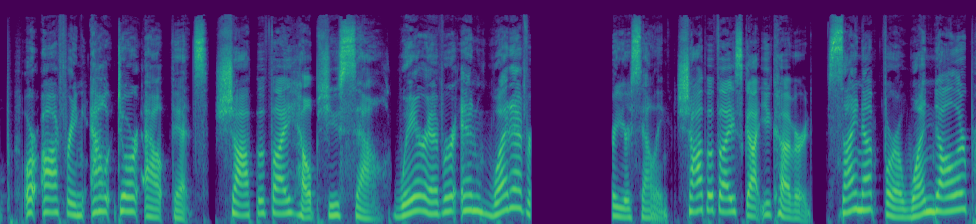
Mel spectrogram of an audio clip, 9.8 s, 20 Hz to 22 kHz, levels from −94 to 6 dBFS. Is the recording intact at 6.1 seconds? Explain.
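No, at 6.1 s you're right at the tail of a playback stall. The speech cuts out mid-flow at 5.29 s and stays silent until 6.13 s, about 0.82 s of dead air. That's most likely the player running dry on data or its thread getting blocked.

The moment sound returns at 6.13 s, you get time-compressed catch-up through 9.13 s. The player trims its backlog by slicing out tiny chunks and cross-fading the rest, so the speech runs about 1.25 times fast at normal pitch.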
